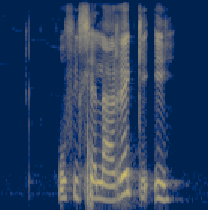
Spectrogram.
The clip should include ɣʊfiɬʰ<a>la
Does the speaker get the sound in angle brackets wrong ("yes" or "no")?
yes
